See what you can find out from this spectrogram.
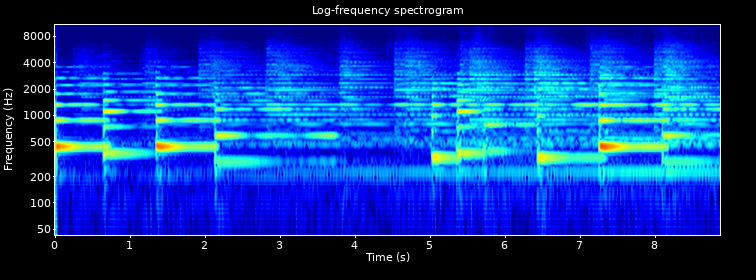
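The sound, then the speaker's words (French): A church bell peal rings out, several bells struck in a steady overlapping sequence with long ringing tones that hang and decay between strikes, clear with no voices. “Une cloche, une prostituée. Elle hurle ce qu'on veut.”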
